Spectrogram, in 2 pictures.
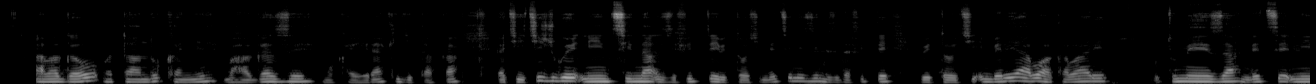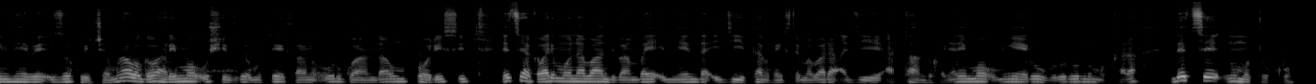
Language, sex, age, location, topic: Kinyarwanda, male, 18-24, Nyagatare, government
